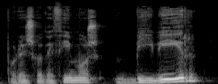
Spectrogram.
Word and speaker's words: vivir: Ya sabemos que la V, o también llamada B corta, se pronuncia como B en español. Por eso decimos vivir y no vivir.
